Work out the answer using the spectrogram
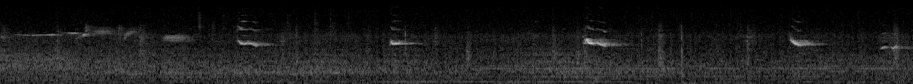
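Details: Adult and juvenile Baltimore orioles: short whistled, slurred notes descending in pitch, repeated roughly every two seconds, with faint chips and a soft low hum behind.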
